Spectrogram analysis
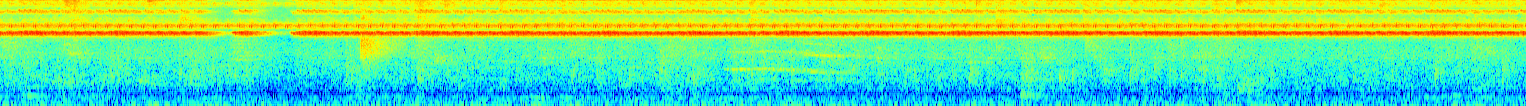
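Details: Crickets calling in the rain, a steady high, shrill, pulsing trill that runs almost without pause, briefly dropping out near the start, over a soft hiss of falling rain, with a faint short whistle partway through.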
